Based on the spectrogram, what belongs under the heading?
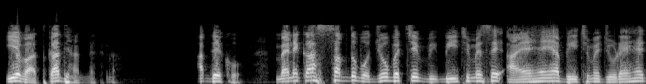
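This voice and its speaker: Teacher repeating slowly, lo-fi. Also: male voice, medium pitch, dry recording. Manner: repetitive, dictates slowly, keeps asking if it's clear. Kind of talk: online exam-prep class. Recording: dry, dull lo-fi sound.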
